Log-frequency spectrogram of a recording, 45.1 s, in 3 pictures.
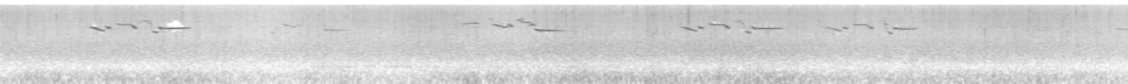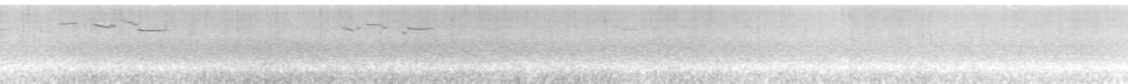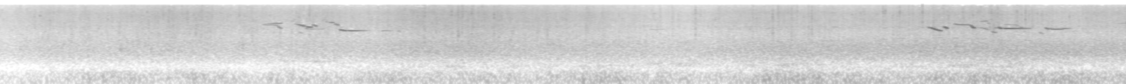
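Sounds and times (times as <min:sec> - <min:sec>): songbird chirps and whistles: 0:01.2 - 0:02.5
steady rushing hiss: 0:01.9 - 0:45.0.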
